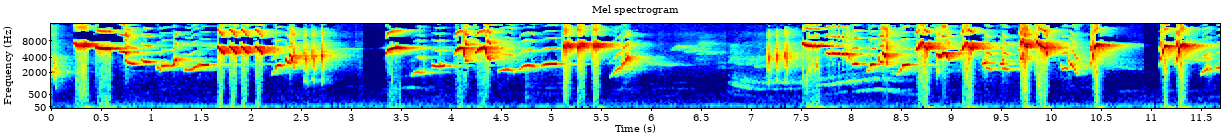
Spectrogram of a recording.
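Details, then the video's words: Sunda blue robin in full song while seeking a rival: repeated phrases of high whistles, quick trills and sharp clicks, broken by brief pauses, with one lower warbling note midway. "kicau tledekan gunung mencari lawan"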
